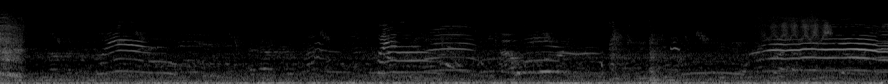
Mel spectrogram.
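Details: Calico cat, a stray being fed outdoors, meowing loudly as if wanting to say something; several harmonic meows rise and fall through the clip, with a speaking voice and steady low traffic rumble behind.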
